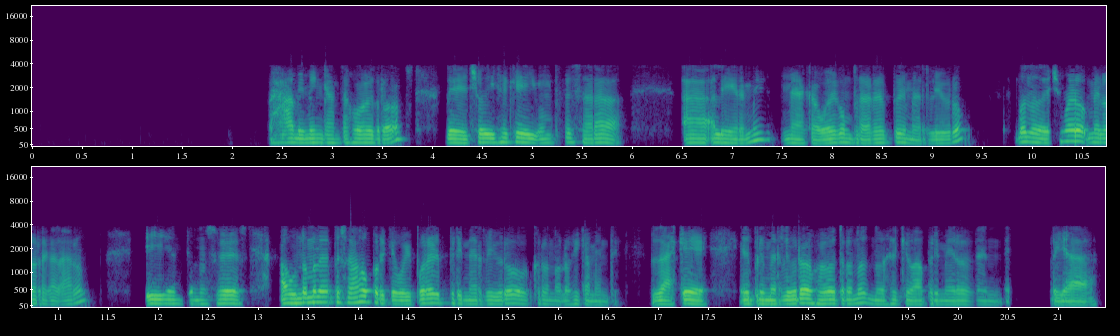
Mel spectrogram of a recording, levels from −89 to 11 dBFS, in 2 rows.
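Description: The audio is speech sent through the iLBC codec, a narrowband VoIP coder that handles each frame on its own, and the sound fits its 30 ms-frame mode at about 13 kbps. Everything above 4 kHz is gone, so the speech sounds band-limited and muffled. The coding damage is plainly audible as a rough, slightly synthetic grain across the whole clip. There are also lost iLBC frames at three points: 10.4 s (a gap of about 30 ms), 13.65 s (about 60 ms, roughly two frames' worth) and 20.35 s (about 30 ms). At each loss the decoder has nothing to play, so it repeats the last pitch cycle blended with noise, and you hear a brief held, buzzy or breathy vowel. The 13.65 s gap is the longest. Because each iLBC frame decodes independently, the voice comes back cleanly right after each gap.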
